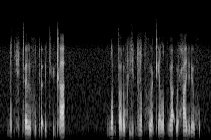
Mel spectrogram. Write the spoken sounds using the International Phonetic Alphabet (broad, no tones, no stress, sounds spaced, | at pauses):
b ʊ tˤ fʲ ə tʼ ə l e xʷ ə pʼ ə ʔ ɨ tʰ y kʼ a | dˤ ʊ b t ɔ ɾ ɔ xʷ zʲ ʊ b vʲ a tˤ xʷ a kʼ e l ʊ tˤ ɡ ɨ ʔ u ħ a rʲ ɔ xʷ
